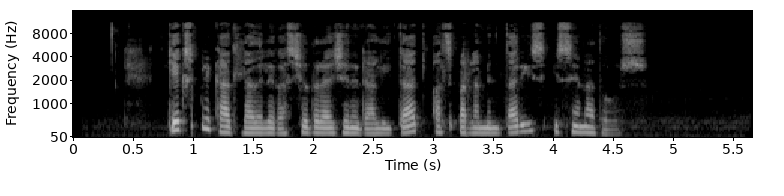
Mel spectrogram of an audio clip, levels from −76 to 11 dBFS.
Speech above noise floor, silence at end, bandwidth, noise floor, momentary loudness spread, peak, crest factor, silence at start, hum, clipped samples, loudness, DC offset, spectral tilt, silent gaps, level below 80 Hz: 37 dB; 0.9 s; 11.5 kHz; -61 dBFS; 14 LU; -4 dBFS; 22 dB; 0.45 s; none; under 0.1%; -24 LUFS; under 0.1%; -4 dB/octave; none; -66 dBFS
